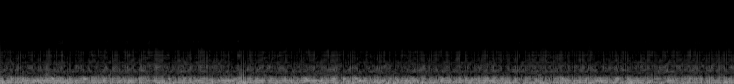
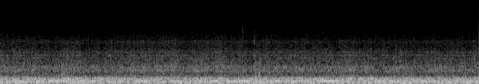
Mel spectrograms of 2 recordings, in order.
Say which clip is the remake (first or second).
first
